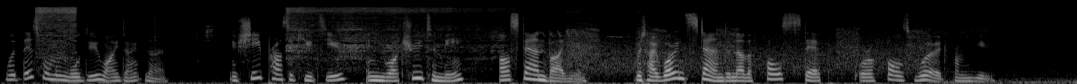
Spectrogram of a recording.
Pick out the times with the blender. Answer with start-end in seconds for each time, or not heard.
not heard.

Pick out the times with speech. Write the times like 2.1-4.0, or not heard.
0.0-10.1.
